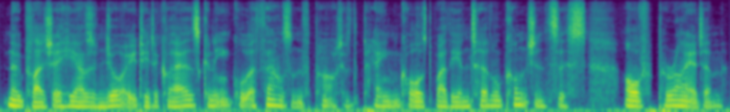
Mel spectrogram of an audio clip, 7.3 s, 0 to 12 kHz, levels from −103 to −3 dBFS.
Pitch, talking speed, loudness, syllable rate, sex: 115 Hz, 180 wpm, -19 LUFS, 5.4 syllables/s, male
